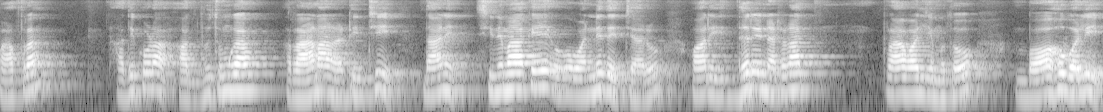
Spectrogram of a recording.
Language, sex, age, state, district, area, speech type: Telugu, male, 45-60, Andhra Pradesh, Visakhapatnam, rural, spontaneous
